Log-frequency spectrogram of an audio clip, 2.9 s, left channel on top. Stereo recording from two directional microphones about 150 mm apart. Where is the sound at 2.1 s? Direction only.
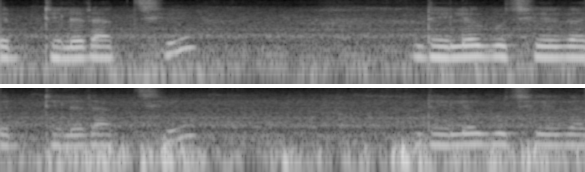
35° left (ahead or behind).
